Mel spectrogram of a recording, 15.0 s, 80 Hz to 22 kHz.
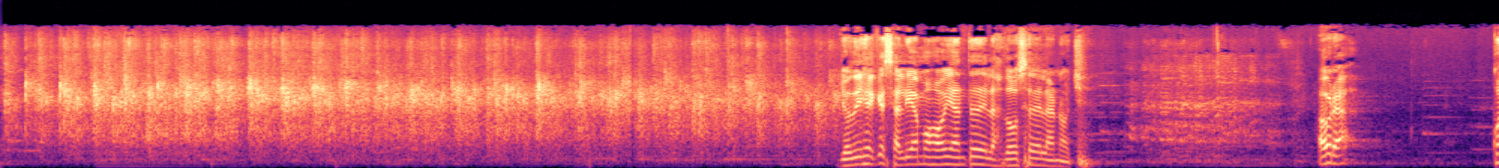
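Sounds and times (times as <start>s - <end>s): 
audience applauding: 0.0s - 9.4s
speech: 8.4s - 11.0s, 13.2s - 13.6s
laughter: 11.3s - 13.0s.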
